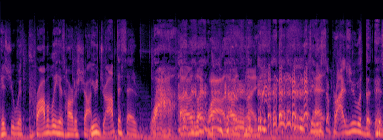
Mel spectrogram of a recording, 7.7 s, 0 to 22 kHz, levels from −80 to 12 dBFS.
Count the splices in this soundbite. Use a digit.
2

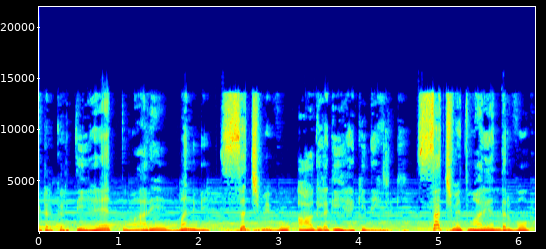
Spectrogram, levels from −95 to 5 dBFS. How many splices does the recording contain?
0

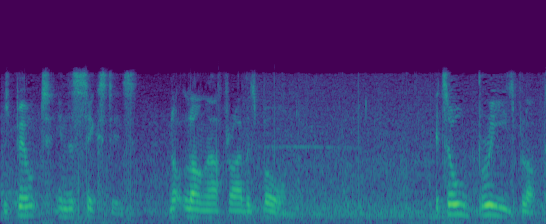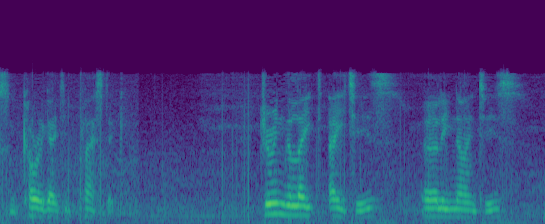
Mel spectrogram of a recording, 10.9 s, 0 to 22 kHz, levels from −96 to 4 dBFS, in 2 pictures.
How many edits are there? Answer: 1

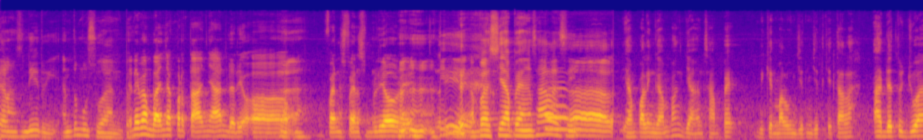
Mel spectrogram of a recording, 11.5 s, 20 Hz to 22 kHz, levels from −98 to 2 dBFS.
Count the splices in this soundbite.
4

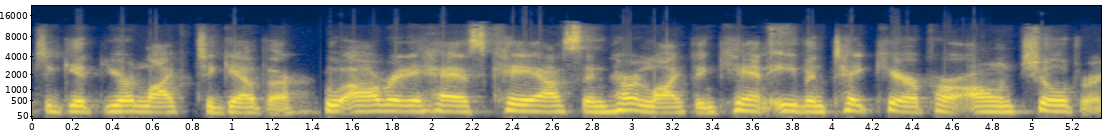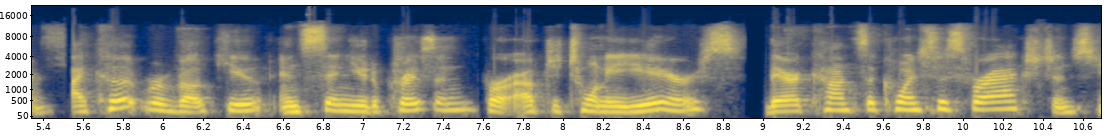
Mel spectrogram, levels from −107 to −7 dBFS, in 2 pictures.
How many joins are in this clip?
3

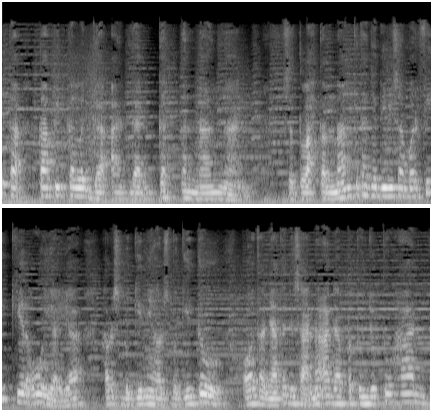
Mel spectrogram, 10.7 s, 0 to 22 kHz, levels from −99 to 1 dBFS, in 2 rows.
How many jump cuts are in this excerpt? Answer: 0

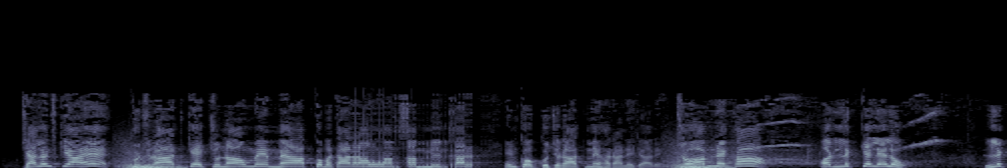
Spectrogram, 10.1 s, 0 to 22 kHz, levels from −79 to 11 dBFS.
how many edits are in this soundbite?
2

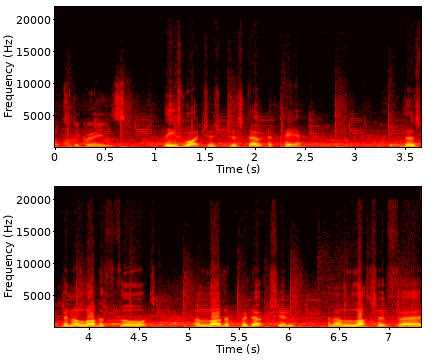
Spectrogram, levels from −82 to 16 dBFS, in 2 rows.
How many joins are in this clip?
1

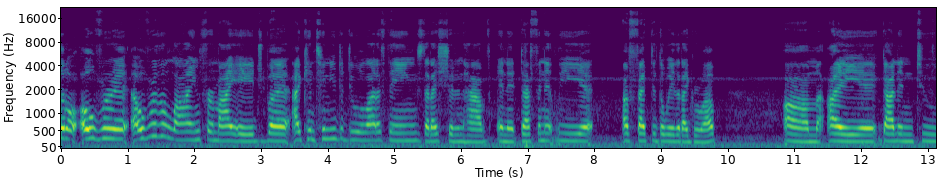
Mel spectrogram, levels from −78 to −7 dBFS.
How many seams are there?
0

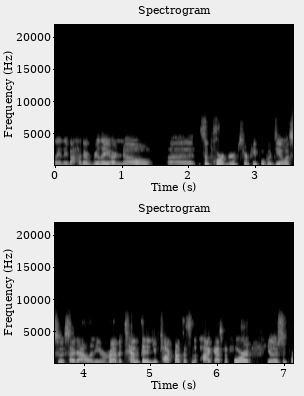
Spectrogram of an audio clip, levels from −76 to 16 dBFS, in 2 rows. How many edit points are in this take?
0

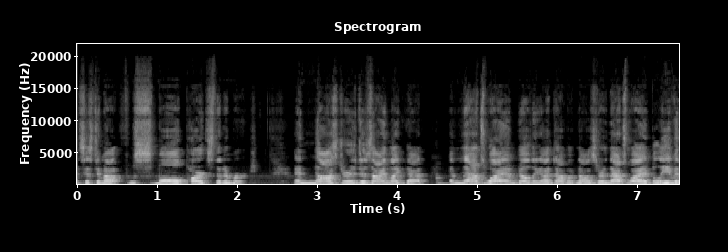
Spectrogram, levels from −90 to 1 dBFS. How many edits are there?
0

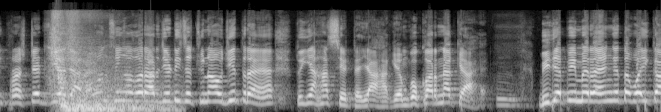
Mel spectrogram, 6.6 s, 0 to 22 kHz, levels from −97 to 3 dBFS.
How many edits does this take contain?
1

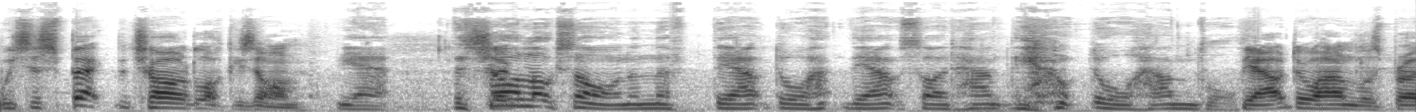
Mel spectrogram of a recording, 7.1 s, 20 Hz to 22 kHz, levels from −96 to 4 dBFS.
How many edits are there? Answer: 0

